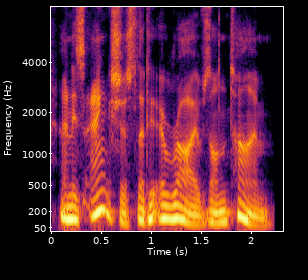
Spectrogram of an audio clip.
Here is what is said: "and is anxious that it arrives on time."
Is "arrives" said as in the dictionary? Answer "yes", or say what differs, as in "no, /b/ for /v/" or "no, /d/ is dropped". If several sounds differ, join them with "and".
yes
